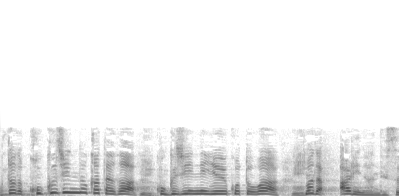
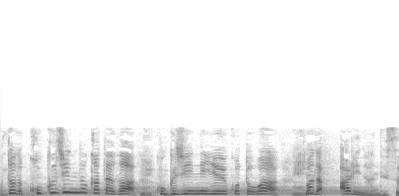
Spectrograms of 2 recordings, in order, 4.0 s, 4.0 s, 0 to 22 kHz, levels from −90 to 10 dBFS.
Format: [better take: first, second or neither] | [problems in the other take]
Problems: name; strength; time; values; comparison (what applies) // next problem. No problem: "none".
first | background sound (Brass instrument); 17 dB below the speech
